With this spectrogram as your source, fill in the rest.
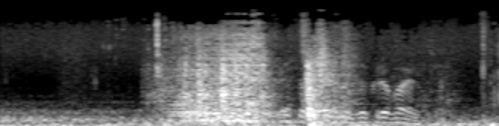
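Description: A heavy metal grate is pulled loose with a scraping clatter.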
